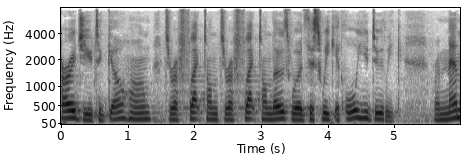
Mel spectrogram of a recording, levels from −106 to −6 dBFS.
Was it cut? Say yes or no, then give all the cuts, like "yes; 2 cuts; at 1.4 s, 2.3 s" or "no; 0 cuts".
yes; 3 cuts; at 2.3 s, 4.2 s, 4.8 s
